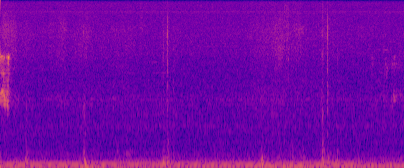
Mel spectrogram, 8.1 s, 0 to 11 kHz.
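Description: A 2015 BMW 435i drives through a course, its engine a low steady rumble close by, with faint knocks and bumps over the drone.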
